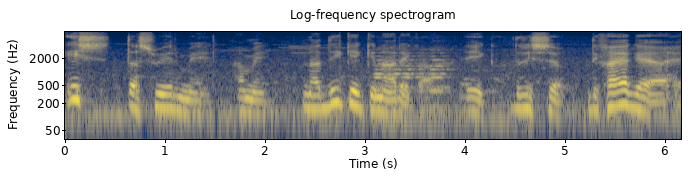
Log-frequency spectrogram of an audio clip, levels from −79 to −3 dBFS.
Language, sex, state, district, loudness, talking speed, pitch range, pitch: Hindi, male, Himachal Pradesh, Shimla, -19 LUFS, 125 wpm, 115-155 Hz, 130 Hz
